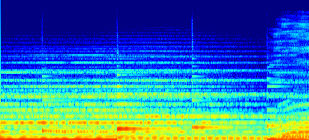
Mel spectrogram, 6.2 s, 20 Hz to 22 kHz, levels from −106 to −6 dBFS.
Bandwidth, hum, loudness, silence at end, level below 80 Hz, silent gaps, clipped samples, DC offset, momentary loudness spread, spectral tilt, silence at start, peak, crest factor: 3.7 kHz; none; -31 LUFS; 0 s; -26 dBFS; none; under 0.1%; under 0.1%; 11 LU; -9.5 dB/octave; 0 s; -14 dBFS; 12 dB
